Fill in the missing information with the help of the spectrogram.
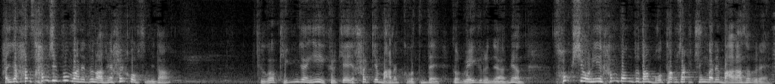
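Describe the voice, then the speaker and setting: A man's voice: high-pitched, brisk, breathy edge. A middle-aged man telling a story in a church talk, acting out the dialogue as he goes. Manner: animated storyteller, acts out quoted dialogue. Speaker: speaker at a church Bible school.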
